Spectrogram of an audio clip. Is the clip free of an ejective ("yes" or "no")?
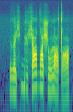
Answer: yes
